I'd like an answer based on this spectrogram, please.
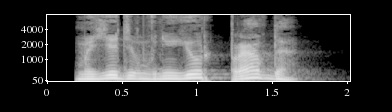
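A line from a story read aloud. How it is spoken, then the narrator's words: Sudden whispered question. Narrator (Russian): вдруг спросила она шепотом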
